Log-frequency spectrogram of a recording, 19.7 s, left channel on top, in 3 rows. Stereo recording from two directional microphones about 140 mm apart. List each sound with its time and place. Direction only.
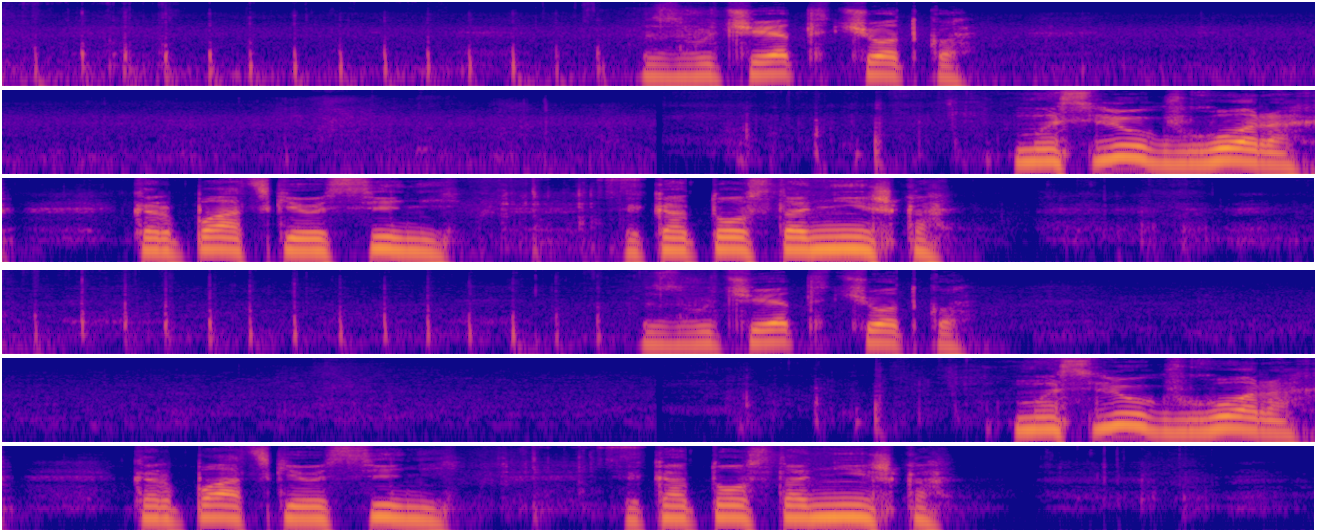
0.3 s a sound: centre (ahead or behind)
1.9 s clip-clop: 5° right (ahead or behind)
3.2 s speech: 60° right (ahead or behind)
10.2 s horse: 70° left (ahead or behind)
11.6 s speech: 45° right (ahead or behind); by 17.9 s 15° right (ahead or behind)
